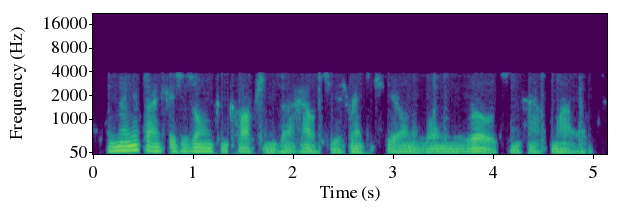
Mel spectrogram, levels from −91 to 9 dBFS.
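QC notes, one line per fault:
throughout, overdone noise removal: The background drops and breaks up into twinkling specks. A noise reducer set far too aggressively is pulling individual frequency bands down or out entirely whenever their level sits close to its noise estimate. The quieter components of the speech fall into that range and are removed with the hiss, leaving isolated bands that flicker in and out.
throughout, G.723.1 codec: The speech is muffled and hoarse, consonants smear together, and nothing is heard above 3.8 kHz. This is heavy G.723.1 coding, an early internet-telephony codec working in 30 ms frames. The coarse, slowly updated model of the speech fits a bitrate of roughly 6 kbit/s. It cannot follow fast changes such as consonant onsets, so they blur, and the upper band is lost.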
